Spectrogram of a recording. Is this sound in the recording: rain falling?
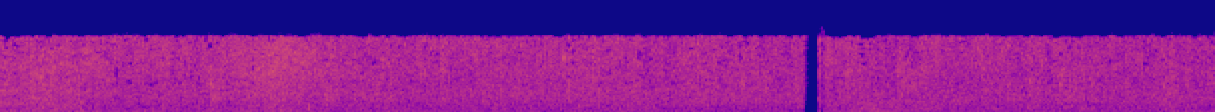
yes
